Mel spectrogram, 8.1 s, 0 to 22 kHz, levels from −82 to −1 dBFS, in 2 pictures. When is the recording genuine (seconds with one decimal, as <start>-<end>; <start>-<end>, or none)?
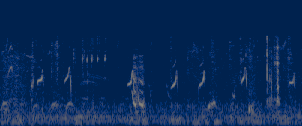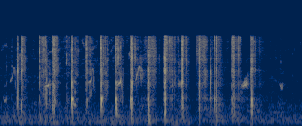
0.0-5.9; 7.6-8.1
